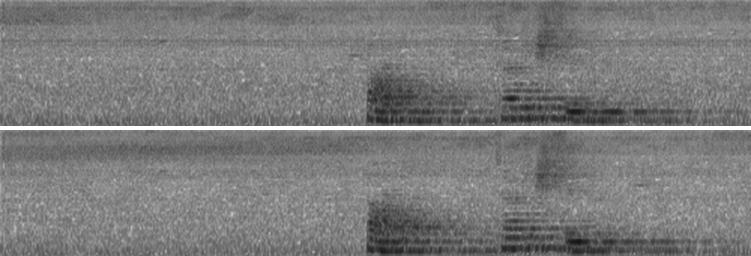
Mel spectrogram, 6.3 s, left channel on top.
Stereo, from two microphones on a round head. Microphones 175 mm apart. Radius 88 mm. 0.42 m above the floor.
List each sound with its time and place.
3.0 s a woman speaking: 5° right (ahead or behind), 7.5 m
